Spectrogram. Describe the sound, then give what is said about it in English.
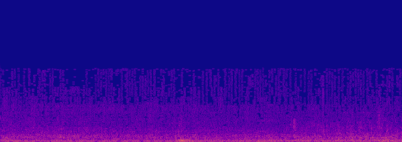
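A car engine rumbles steadily on a dirt track, a low droning hum with a faint gritty wash of road noise over it and no voices. “Aren't there any other cars but Rolls Royces and Mercedes on this dirt track?”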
